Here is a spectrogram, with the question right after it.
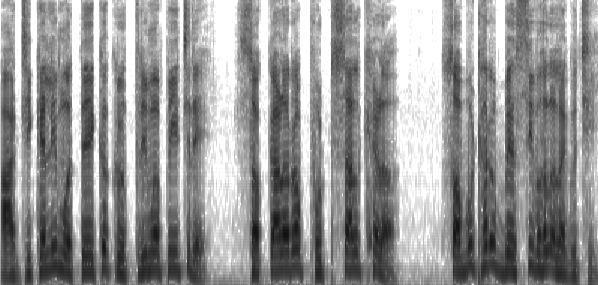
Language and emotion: Odia, happy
